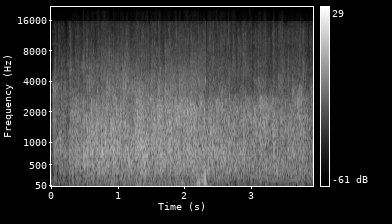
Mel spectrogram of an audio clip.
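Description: A lecture audience applauds warmly as a professor is welcomed to an electrical and computer engineering event, with steady, dense clapping that stays full and loud throughout with no talk.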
